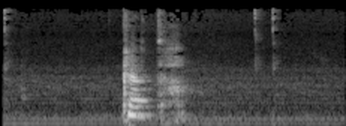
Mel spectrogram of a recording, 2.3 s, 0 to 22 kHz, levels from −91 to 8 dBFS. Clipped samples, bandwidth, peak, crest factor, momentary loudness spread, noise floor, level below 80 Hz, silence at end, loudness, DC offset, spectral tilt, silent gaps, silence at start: under 0.1%; 17 kHz; -2 dBFS; 22 dB; 25 LU; -50 dBFS; -56 dBFS; 0.45 s; -18 LUFS; under 0.1%; -3 dB/octave; none; 0.05 s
